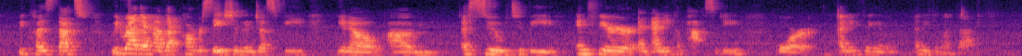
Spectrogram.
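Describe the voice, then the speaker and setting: At a moderate pace, a woman speaks at a medium pitch with ordinary pitch variation and big swings in loudness. Noticeable noise sits in the background. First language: not English. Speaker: student panelist. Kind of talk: panel discussion.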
